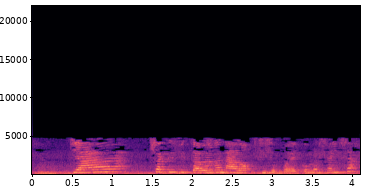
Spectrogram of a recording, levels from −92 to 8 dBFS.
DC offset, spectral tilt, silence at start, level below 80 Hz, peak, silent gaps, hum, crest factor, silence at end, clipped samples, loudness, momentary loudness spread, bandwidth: under 0.1%; -9 dB/octave; 0 s; -56 dBFS; -6 dBFS; none; none; 14 dB; 0 s; under 0.1%; -19 LUFS; 8 LU; 5 kHz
